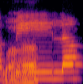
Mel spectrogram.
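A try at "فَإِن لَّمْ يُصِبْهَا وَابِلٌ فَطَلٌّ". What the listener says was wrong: wanya panjang.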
